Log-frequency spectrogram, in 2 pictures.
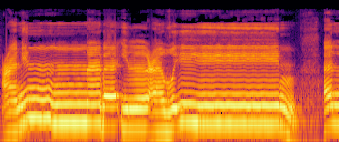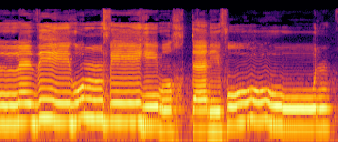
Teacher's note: ketika ujungnya adalah mad aridhi sukun, maka dibacanya harus 4 harokat. Gak boleh tiba-tiba jadi 2 dan gak boleh tiba-tiba jadi 6 harokat.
